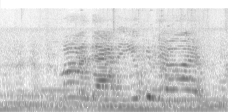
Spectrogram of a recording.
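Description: Children's high-pitched voices calling out with no clear words, twice, over a steady low hum.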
